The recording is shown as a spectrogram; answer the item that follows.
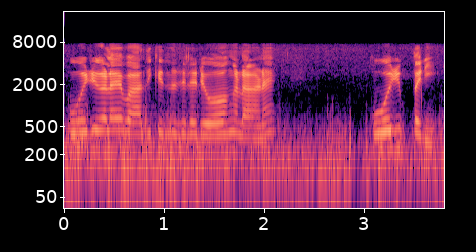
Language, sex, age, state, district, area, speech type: Malayalam, female, 60+, Kerala, Alappuzha, rural, spontaneous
